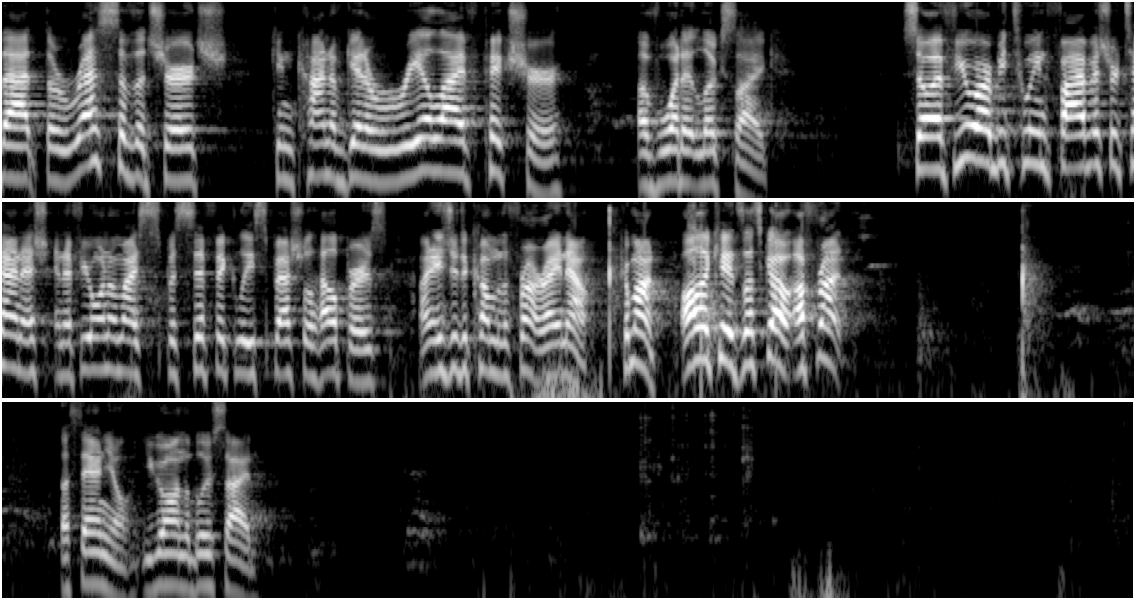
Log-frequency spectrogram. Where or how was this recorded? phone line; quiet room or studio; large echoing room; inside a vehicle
large echoing room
